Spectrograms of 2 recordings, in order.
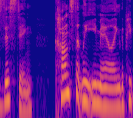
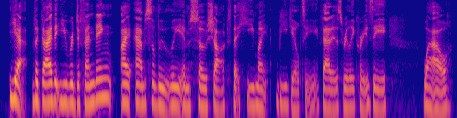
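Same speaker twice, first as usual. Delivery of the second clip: ordinary talk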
